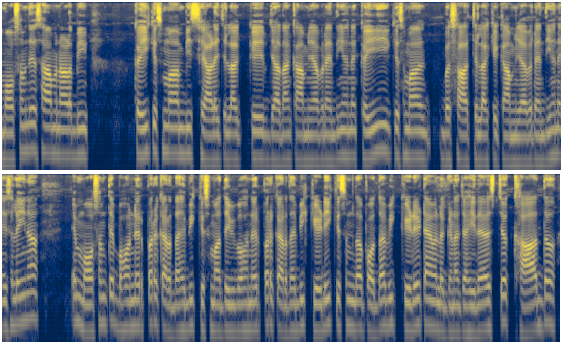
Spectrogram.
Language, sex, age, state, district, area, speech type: Punjabi, male, 18-30, Punjab, Mohali, rural, spontaneous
